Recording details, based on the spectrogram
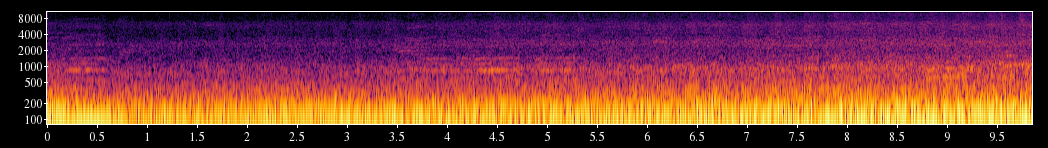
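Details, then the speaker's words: Rebuilt 409 small-block Chevy V8 shop truck with new bigger tail pipes, timing rechecked, carbs not yet adjusted, over 60 psi oil pressure: deep, lumpy, throaty idle, even and unbroken; healthy, more aggressive through the big pipes. "Sounds a lot more aggressive, partly due to the bigger pipes. Carbs are about right. I didn't even adjust them yet."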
